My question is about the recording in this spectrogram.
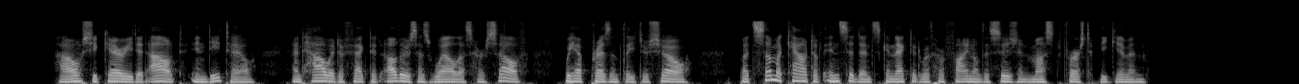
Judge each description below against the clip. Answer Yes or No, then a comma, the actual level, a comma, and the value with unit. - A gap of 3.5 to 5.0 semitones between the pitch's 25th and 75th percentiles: No, average, 2.7 semitones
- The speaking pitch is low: Yes, low, 125 Hz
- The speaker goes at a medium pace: Yes, average, 160 wpm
